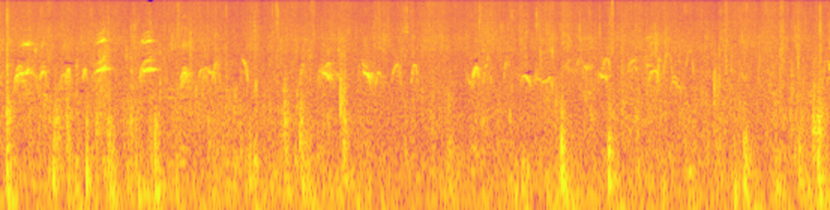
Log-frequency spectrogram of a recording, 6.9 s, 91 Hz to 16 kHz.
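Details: A grand total of 109 ducklings, hatched from 176 eggs, in a kiddie pool in a barn during the afternoon; sharp high peeps repeat in quick bursts over constant splashing.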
